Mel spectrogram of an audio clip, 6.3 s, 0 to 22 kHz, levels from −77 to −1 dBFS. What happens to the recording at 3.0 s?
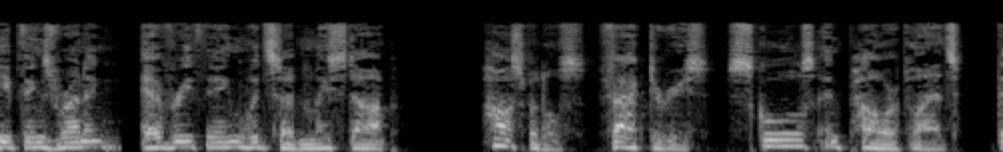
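At 3.03 s, right after "everything would suddenly stop", there is AAC frame loss with concealment. About 40 ms of coded audio, consistent with two frames, went missing, and the decoder rebuilt the gap from the last good spectrum. The result is a brief smeared, noisy, phasey blip. On a spectrogram it shows as a thin vertical smudge of blurred, noise-like energy where the harmonic lines lose their definition. The waveform shows a short patch with a rough, irregular envelope.

That moment also carries channel delay (comb filtering), which runs through the whole clip. One channel lags the other by roughly 10 ms, so when the two are summed, shared content cancels at evenly spaced frequencies starting near 50 Hz. The speech sounds hollow and phasey. A spectrogram shows fixed horizontal dark stripes at regular intervals.

The speech is also rough and grainy, with noise filling the spaces between harmonics and a thin, synthetic-sounding top band. 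This likely comes from low-delay AAC compression (AAC-ELD) at a rate around 32 kbps. On a spectrogram the harmonics appear smeared, with speckled noise between them and a patchy, simplified upper region.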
